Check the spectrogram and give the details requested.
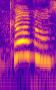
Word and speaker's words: colonel: How the hell is that word pronounced colonel in the first place? There's no R. There's O's. Like, how is Colo pronounced CR? Makes no sense.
